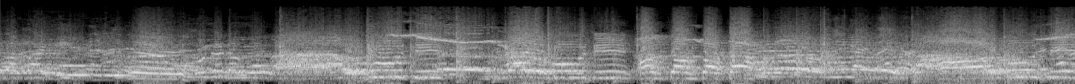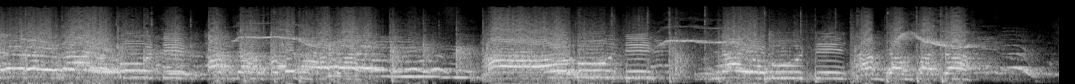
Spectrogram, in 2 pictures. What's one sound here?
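Young people clap their hands in rhythm.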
